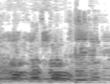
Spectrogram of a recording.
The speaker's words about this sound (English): Meanwhile, festival goers in the South Quadrant wave their arms and chant in unison for an end to the concert.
